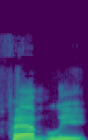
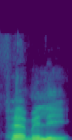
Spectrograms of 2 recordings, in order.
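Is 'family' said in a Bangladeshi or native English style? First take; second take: native English; Bangladeshi. First: The word is said the native English way. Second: The word is said the Bangladeshi way. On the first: The speaker calls it right. "নিট family" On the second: The speaker calls it wrong. "নট family. আমরা বাংলাদেশিরা বলি"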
